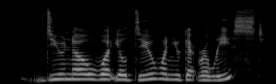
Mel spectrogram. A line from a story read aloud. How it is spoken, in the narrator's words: Alana asks hesitantly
